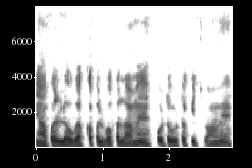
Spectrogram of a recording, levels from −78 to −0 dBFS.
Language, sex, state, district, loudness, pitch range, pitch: Hindi, male, Uttar Pradesh, Muzaffarnagar, -17 LUFS, 120-125 Hz, 120 Hz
